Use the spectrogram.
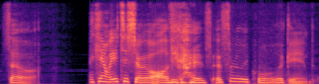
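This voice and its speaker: A woman's voice: medium pitch, expressive, normal speed, dry recording, soft background music. A young woman with a nasal, congested voice, chatting in a bubbly, giggly way with viewers while streaming a game. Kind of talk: casual live-stream chat while gaming.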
